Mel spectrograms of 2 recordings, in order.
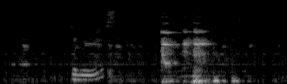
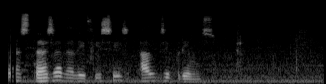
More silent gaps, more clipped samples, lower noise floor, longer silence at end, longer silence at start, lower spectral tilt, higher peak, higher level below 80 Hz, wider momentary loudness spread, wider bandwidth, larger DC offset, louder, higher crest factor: neither; neither; about the same, -53 dBFS vs -50 dBFS; first, 0.35 s vs 0 s; about the same, 0.1 s vs 0.1 s; first, -5.5 dB/octave vs -4 dB/octave; second, -14 dBFS vs -10 dBFS; about the same, -60 dBFS vs -64 dBFS; about the same, 23 LU vs 23 LU; first, 13.5 kHz vs 11.5 kHz; neither; about the same, -30 LUFS vs -30 LUFS; about the same, 20 dB vs 22 dB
